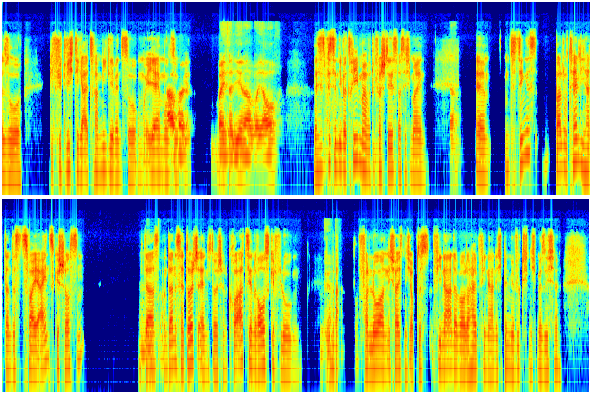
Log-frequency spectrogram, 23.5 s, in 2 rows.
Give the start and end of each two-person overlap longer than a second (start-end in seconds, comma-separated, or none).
none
